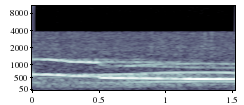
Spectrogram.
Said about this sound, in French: C'est un enregistrement de deux loups, d'une meute de deux loups. On, on vibre en fait. C'est ça qui est bien, c'est que on entend à la fois les hurlements et on peut aussi communiquer avec les loups.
